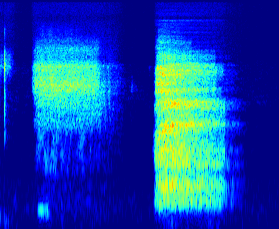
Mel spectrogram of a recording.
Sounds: Sigh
